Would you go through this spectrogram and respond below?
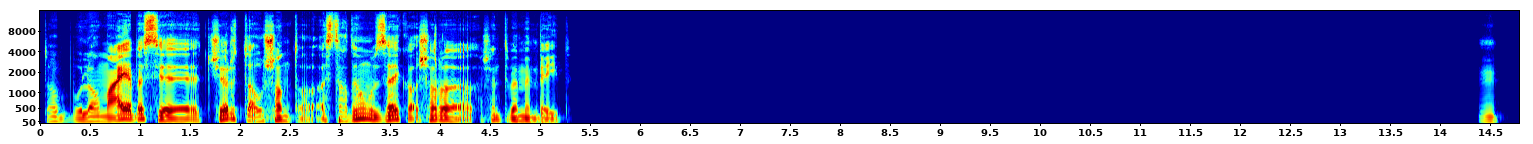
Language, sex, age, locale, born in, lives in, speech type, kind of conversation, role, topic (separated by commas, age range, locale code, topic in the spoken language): Arabic, male, 25-29, ar-EG, Egypt, Egypt, read, expert-assistant, asker, إزاي ممكن تتصرف لو حصل موقف طارئ وأنت في قلب الجبل، زي إنك تضيع أو يحصل إصابة؟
